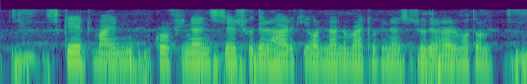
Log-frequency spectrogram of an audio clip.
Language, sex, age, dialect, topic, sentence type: Bengali, male, 25-30, Standard Colloquial, banking, question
